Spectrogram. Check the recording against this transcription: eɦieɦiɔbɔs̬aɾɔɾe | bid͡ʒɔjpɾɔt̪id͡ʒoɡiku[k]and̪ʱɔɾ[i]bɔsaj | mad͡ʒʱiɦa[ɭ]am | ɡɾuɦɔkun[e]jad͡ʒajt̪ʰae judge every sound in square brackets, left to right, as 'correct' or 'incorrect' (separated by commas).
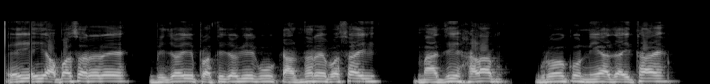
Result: correct, incorrect, correct, incorrect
